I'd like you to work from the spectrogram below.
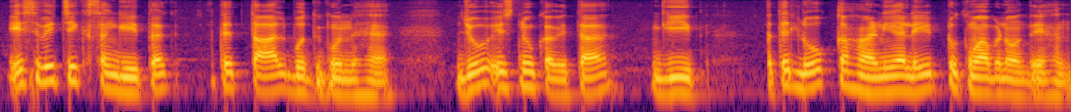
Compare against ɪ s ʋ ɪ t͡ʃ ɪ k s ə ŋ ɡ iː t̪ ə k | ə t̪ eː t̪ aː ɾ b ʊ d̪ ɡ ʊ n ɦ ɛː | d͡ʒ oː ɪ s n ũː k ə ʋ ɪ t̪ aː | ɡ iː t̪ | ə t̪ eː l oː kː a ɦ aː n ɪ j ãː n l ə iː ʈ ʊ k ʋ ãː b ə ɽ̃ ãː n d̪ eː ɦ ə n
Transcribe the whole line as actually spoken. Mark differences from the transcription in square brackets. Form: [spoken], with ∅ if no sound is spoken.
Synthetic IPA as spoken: ɪ s ʋ ɪ t͡ʃ ɪ k s ə ŋ ɡ iː t̪ ə k | ə t̪ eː t̪ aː [l] b ʊ d̪ ɡ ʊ n ɦ ɛː | d͡ʒ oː ɪ s n ũː k ə ʋ ɪ t̪ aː | ɡ iː t̪ | ə t̪ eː l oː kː [ə] ɦ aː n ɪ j ãː [∅] l ə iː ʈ ʊ k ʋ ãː b ə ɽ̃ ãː n d̪ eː ɦ ə n

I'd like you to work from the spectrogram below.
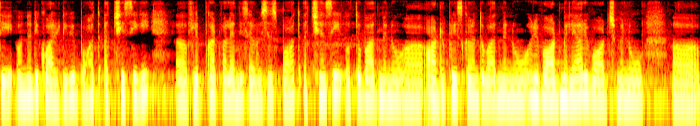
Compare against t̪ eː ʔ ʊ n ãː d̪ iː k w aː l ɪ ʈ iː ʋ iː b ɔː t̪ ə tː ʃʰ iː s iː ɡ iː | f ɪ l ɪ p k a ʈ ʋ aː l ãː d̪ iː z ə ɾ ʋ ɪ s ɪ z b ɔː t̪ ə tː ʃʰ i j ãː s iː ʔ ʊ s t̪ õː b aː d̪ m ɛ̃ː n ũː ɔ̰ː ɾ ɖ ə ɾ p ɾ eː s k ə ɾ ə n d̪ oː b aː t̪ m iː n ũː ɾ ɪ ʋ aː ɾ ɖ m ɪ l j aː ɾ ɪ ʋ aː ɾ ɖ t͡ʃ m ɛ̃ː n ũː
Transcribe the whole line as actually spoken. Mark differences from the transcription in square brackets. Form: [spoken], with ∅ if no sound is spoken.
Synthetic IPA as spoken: t̪ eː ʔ ʊ n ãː d̪ iː k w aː l ɪ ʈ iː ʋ iː b ɔː t̪ ə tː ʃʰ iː s iː ɡ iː | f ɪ l ɪ p k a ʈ ʋ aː l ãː d̪ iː [s] ə ɾ ʋ ɪ s ɪ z b ɔː t̪ ə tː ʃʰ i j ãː s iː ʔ ʊ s t̪ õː b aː d̪ m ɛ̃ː n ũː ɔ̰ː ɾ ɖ ə ɾ p ɾ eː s k ə ɾ ə n [t̪] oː b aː [d̪] m [ɛː] n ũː ɾ ɪ ʋ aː ɾ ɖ m ɪ l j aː ɾ ɪ ʋ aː ɾ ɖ t͡ʃ m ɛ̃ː n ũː

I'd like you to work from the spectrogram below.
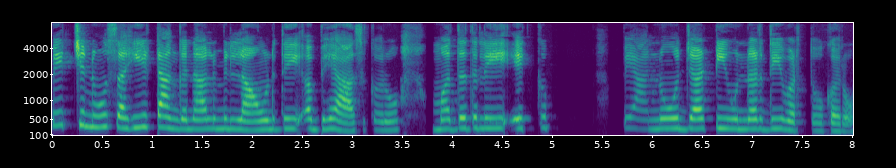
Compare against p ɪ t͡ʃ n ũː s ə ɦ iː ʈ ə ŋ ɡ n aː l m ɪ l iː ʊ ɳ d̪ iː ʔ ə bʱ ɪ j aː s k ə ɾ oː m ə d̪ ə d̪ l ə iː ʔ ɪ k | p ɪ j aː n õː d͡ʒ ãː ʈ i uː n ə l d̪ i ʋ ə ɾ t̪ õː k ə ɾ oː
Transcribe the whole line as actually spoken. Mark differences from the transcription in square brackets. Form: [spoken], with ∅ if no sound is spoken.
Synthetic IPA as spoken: p ɪ t͡ʃ n ũː s ə ɦ iː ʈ ə ŋ ɡ n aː l m ɪ l [aː] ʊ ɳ d̪ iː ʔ ə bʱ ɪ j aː s k ə ɾ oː m ə d̪ ə d̪ l ə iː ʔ ɪ k | p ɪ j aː n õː d͡ʒ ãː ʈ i uː n ə [ɾ] d̪ [iː] ʋ ə ɾ t̪ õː k ə ɾ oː

